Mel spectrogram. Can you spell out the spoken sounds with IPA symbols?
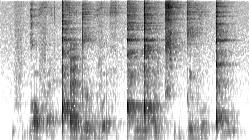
f ḭ ɡ ɔ f æ̰ ǃʰ æ d ɹ ṵ v ə̰ h ə̤ ǃʰ ə̤ ŋ͡ǃ æ̰ v t͡ɕʰ i̤ ɡ t ɨ v o̤ ǃʰ ṵ

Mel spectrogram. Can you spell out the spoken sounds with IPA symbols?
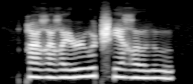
q ø ʁ œ ʁ ø ɹ u ʈ͡ʂʰ e ʁ o ð u

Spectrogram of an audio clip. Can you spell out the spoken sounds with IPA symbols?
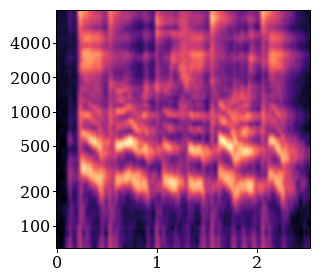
t̪ eː˥˨ t̪ʰ ɤː˧˥ ʋ u˩ ə̯ kʰ ɯː˧ j f eː˧ t̪ʰ oː˥˨ l o˧ j t̪ʰ eː˥˨ p̚

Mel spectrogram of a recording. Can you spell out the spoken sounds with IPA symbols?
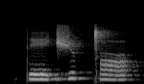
t̪ e d͡ʒ u ʈ ǀ ɒ

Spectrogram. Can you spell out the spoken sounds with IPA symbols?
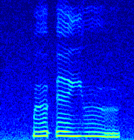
k͡p ʏ ʔ e j ʉ

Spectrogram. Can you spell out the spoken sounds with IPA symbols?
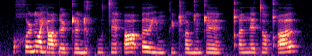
χ ʊ ɳ ɑ j ɑ ɗ ɜ ʈ ə̃ ɖ ə k u t ɛ̃ ʔ ɑ ʔ ɜ j ũ k ɪ ʈʰ ɑ̃ ɖ ɛ̃ ʈ ɛ̃ | qʼ ɪ n ɛ t ũ qʼ ɜ

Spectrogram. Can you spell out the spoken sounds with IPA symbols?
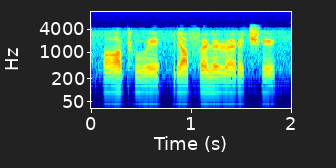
ɑ ʈʰ u e̯ | ɾʲ ɑ f ə ɳ ɪ ɭ ə ɽ ɪ t͡ʃʰ ɪ

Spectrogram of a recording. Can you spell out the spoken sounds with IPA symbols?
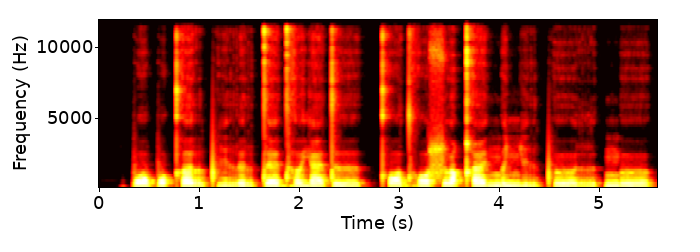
p ɔ p ɔ kʰ ɐ r pʰ i r ɘ r t ɛ dʱ ɐ j æ t ɘ | kʰ ɔ dʱ ɔ ɬ ɵ qʰ e ŋ ɐ ɲ i r pʰ ɵ r | ŋ ɵ

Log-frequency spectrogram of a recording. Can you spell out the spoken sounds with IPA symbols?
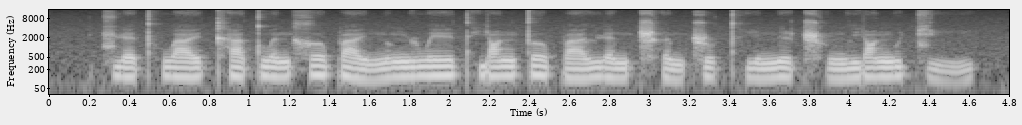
t͡ɕ ɥ ɛ˨˩ t̪ʰ w a˧˥ ɪ̯ kʰ ä˧˥ t̪ w ə˧˥ n x ɤ˥ p a˨˩ ɪ̯ n̪ ʊ˥ ŋ ɻ w e˥ ɪ̯ t̪ʰ j ɑ˥ ŋ t̪ ɤ˥˩ p ä˧˥ l ɥ ɛ˧˥ n ʈ͡ʂʰ ə˨˩ n ʈ͡ʂ u˥˩ t̪ʰ i˧˥ n i˨˩ ʈ͡ʂʰ ʊ˦ ŋ l j ɑ˥ ŋ u˥ t͡ɕ i˨˩˦

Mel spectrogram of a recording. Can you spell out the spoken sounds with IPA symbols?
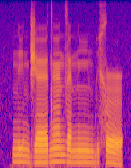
n i n d͡ʒ ɛː d ɛ̃ː n z ɛ n ĩː m b i x ə˞

